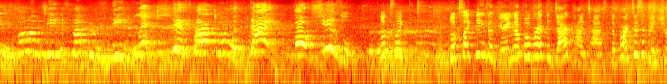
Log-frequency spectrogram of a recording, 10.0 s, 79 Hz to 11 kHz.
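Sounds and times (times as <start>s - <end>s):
children calling out: 0.0s - 7.6s.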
